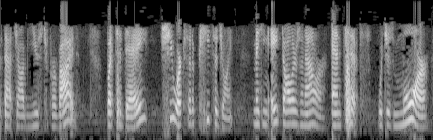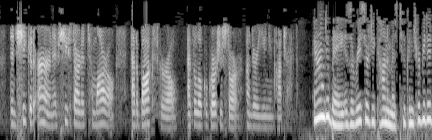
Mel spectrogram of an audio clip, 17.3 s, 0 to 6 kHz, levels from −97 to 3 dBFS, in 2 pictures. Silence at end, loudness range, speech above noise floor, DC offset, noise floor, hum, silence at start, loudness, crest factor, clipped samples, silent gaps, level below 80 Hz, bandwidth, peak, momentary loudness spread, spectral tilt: 0 s; 5 LU; 26 dB; under 0.1%; -40 dBFS; none; 0 s; -14 LUFS; 14 dB; 0.2%; none; -52 dBFS; 6 kHz; 0 dBFS; 14 LU; -6.5 dB/octave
